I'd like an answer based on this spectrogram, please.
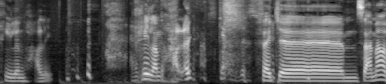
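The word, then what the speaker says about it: Gyllenhaal: Puis c'est la sœur de Jake Hillenh le monde il disent Gillen Hall mais j'ai vu en entrevue que ça se prononce Helen Han fait que ça met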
